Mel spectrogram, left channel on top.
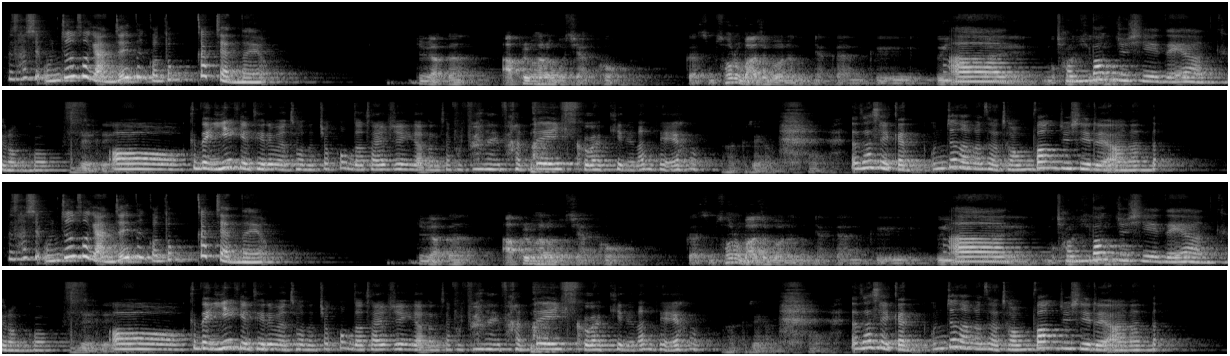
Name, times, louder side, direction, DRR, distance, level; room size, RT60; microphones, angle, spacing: voice 1, 0.1-2.7 9.4-10.1 10.5-13.1 13.4-19.2 20.0-23.8, equal, ahead, 6 dB, 0.5 m, -21 dB
voice 2, 4.1-4.7 5.0-6.2 6.8-9.5 9.8-11.1 12.9-13.6 17.5-17.7 19.5-20.0 20.3-20.5, left 1 dB, 25° left, 3 dB, 0.8 m, -27 dB
6.9 x 6.1 x 5.0 m, 1.0 s
head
